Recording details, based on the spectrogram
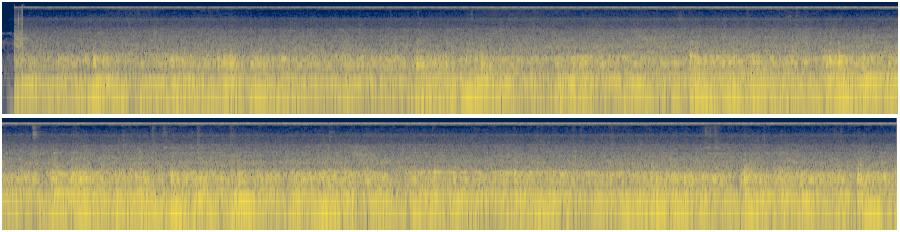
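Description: Continuous deep rumble with rough grinding as the drum turns, swelling slightly over time; the drum bearings are badly worn.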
